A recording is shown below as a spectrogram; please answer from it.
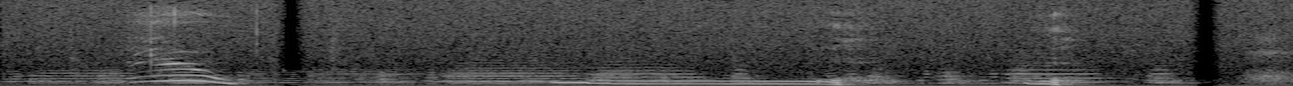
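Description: Soft background music under a few wordless vocal sounds: a short rising-then-falling glide about a second in, a longer held note that steps in pitch and drops away around the middle, and a brief falling glide near the end.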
